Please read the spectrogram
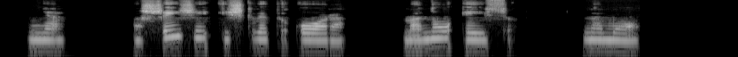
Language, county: Lithuanian, Kaunas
